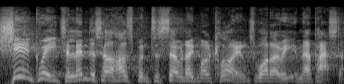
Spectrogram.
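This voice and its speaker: A man with a London accent speaks at a moderate pace in a high voice, his intonation lively and his tone animated. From London, England. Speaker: keynote speaker. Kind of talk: storytelling keynote talk. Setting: stage with audience.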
